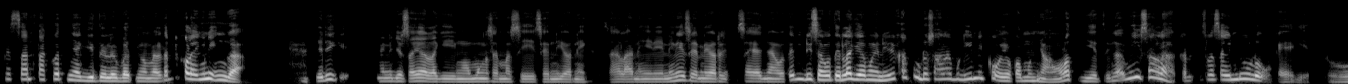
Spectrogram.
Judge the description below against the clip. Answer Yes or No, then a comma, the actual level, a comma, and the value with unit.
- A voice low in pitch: No, medium, 165 Hz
